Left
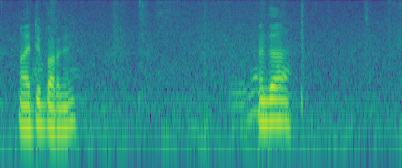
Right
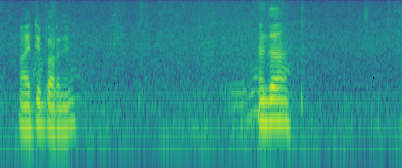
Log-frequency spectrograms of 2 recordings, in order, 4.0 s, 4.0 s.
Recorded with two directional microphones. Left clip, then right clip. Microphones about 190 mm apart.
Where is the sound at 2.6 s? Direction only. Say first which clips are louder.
Right 4 dB; 15° left (ahead or behind).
